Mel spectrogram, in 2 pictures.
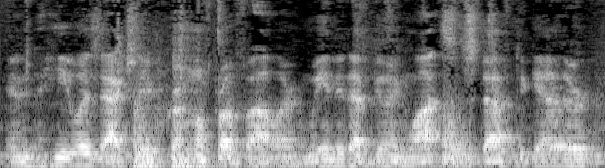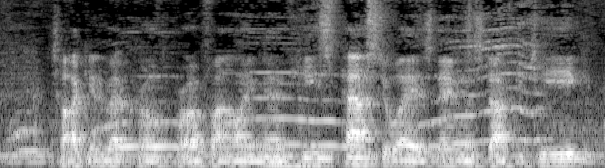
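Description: A man, giving an informal talk to a church congregation in a flat, even-toned delivery. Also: fairly low pitch, a little fast. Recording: echoey hall from far off with noise.

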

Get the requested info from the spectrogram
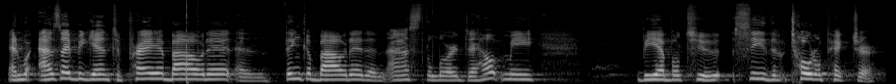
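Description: Woman, 60s, missionary speaker; earnest, reflective storytelling, mid pitch. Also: a bit bright. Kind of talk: sermon with personal testimony. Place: church service.

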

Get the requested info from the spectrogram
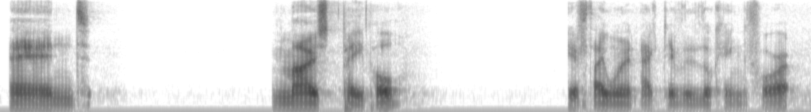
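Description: Husky assistant pastor, low and gravelly, casual and rambling. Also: male voice, completely flat delivery, takes it slowly, no room sound. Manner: easygoing, rambling with many fillers. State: husky from preaching. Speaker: assistant pastor, podcast co-host. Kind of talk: casual chat.

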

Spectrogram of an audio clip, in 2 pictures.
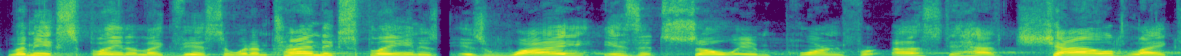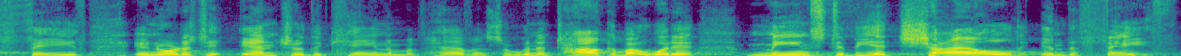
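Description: High-voiced man preaching from Chile. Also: animated, a little fast, in a large hall. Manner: conversational preaching with stretched key words. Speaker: pastor. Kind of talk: sermon. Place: church sanctuary.

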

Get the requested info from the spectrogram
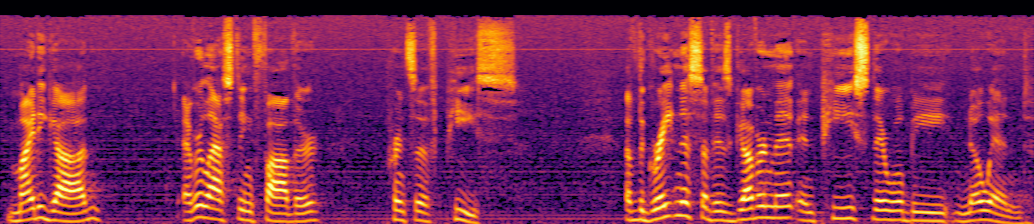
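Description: A man preaching to his congregation, his voice a little higher than most and roughened by a cold. He keeps clearing his throat between steady sermon lines. A faint low rumble sits under the recording in the church room. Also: low-quality recording. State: hoarse from a cold. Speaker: pastor. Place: church sanctuary. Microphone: handheld mic.

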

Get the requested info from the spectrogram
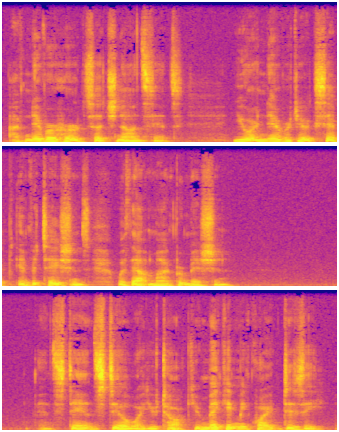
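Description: A woman's voice: low-pitched, fairly even intonation, normal speed, darkish tone. A woman reader voicing a strict, cool aunt in a children's storybook, with a stern, authoritative manner. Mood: sharp.

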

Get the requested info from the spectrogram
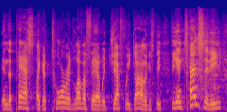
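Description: A man in his forties with a high voice, preaching a sermon in a joking, conversational way with many restarts. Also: brisk, pushed and bright, slight background noise. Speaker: pastor. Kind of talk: sermon with humorous asides.

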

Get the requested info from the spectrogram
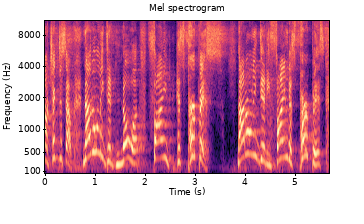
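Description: A man in his forties preaching a sermon as pastor, energetic, joking and firing off rhetorical questions. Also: very high-pitched. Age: 40s.

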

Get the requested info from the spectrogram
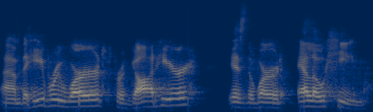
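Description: A man's voice: mid-range voice, takes it slowly, lo-fi sound. A man preaching an informal sermon in a folksy, conversational way, checking in with his listeners often. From rural US.

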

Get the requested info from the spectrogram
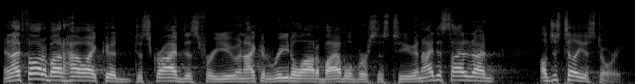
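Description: A man's voice: on the high side, animated, fast. A middle-aged man from the Chicago suburbs preaching a sermon as pastor, with emphatic swells and drops in his delivery. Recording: long hall reverb.

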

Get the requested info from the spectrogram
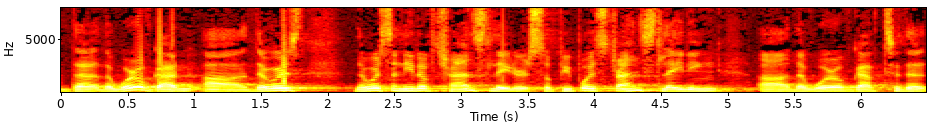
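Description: A man with a Spanish accent, whose first language is Spanish, preaching a sermon and telling a story with animated restarts. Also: fairly high pitch. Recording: long hall reverb.

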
